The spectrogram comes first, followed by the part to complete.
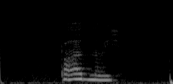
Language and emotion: Russian, neutral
